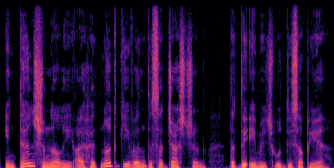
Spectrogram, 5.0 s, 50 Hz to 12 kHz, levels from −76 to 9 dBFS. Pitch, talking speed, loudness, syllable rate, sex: 125 Hz, 145 wpm, -18 LUFS, 5.1 syllables/s, male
